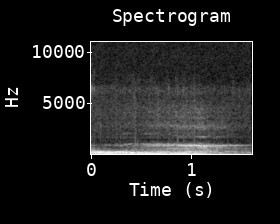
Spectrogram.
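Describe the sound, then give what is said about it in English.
Car brakes are jammed on, screeching to a stop on a lonely stretch of road in a valley with trees growing down to its edge: a steady, fairly low-pitched tonal squeal that holds for about a second and a half before easing off slightly, with no voices. “The stranger seemed asleep, but he stirred as I jammed on the brakes.”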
